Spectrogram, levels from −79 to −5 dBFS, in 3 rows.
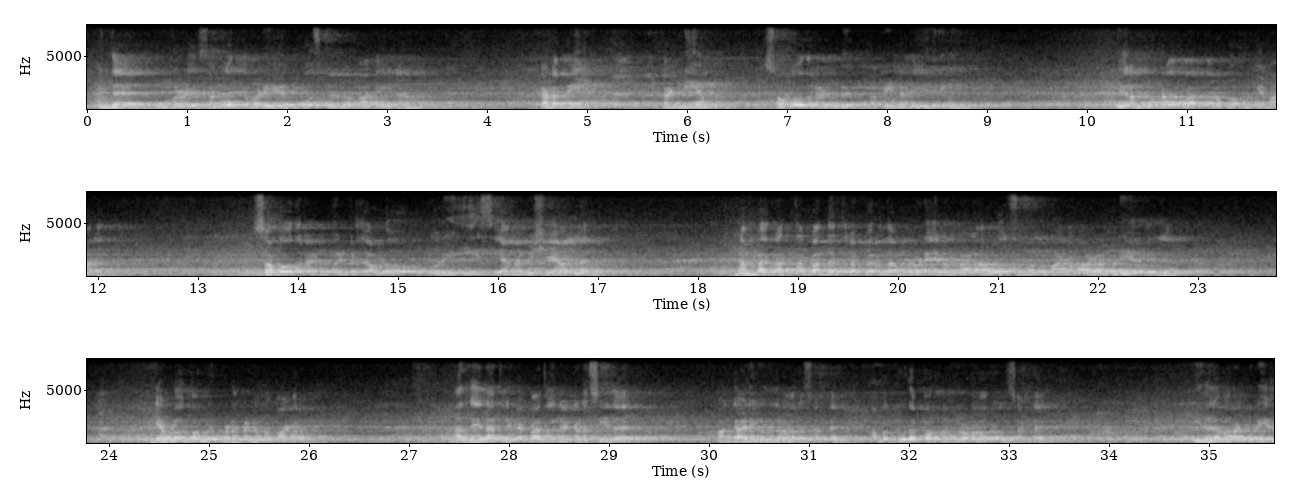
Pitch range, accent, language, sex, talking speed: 180-210 Hz, native, Tamil, male, 90 wpm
